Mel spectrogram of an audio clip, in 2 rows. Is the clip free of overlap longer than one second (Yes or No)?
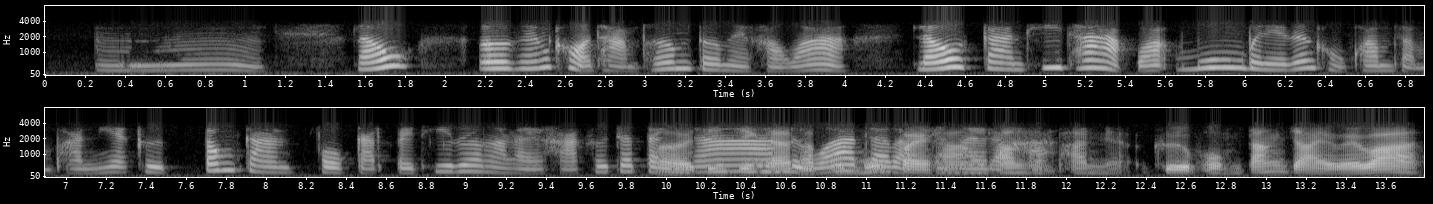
No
